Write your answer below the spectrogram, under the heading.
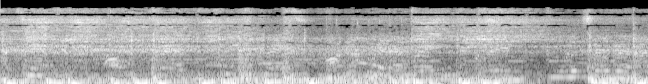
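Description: Loud rock music with singing over a heavy bass. The bass drops out for about half a second a little after five seconds in.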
